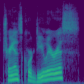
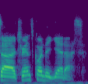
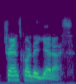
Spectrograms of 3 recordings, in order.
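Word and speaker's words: Trans Cordilleras: help me pronounce this, Transcordilleras. Close. It's Transcordilleras. I wasn't that close, but thanks for being nice to me. Yeah, Say it one more time. Transcordilleras. So it's like the two L's.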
